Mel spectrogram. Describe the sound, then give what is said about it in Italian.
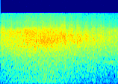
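Heavy rain from a sudden downpour pours down steadily in a dense, hissing wash, fairly loud, with no voices over it. “Uno scroscio d'acqua improvviso fece rientrare precipitosamente il bimbo in casa.”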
